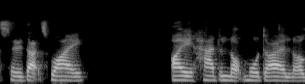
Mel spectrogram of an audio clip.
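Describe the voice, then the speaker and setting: Over a quiet background, a woman with a British accent speaks in a monotone, flat intonation, the sound dry and close with no echo. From Hong Kong. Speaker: actor. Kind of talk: interview. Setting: video call.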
